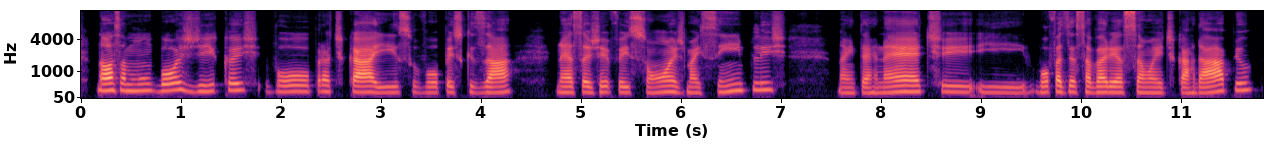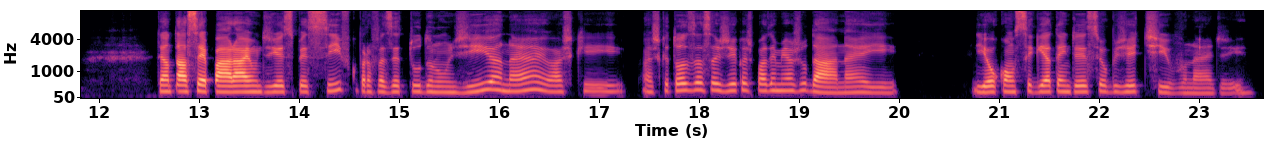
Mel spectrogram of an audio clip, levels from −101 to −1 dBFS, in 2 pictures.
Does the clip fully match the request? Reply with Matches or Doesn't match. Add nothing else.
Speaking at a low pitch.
Doesn't match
